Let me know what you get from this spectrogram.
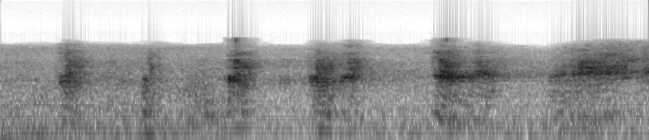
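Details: Baby monkey Lucie, very hungry, cries to beg for milk. About five whimpering, wavering cries come roughly once a second, the last one drawn out longer, with faint hiss between them.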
